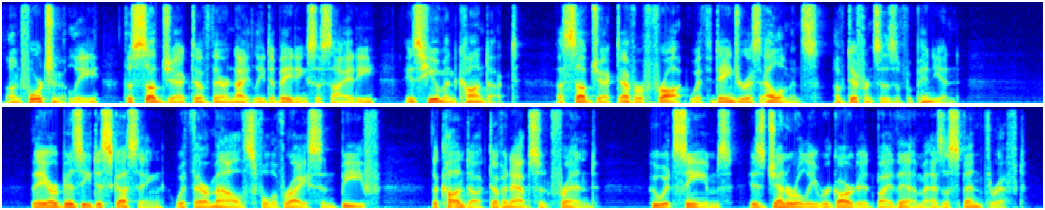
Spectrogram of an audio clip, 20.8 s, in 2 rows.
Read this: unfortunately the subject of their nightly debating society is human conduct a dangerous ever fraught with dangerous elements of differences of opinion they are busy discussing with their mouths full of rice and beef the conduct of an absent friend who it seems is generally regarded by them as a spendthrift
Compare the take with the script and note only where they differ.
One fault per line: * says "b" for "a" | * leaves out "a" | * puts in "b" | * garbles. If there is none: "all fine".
* says "subject" for "dangerous"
